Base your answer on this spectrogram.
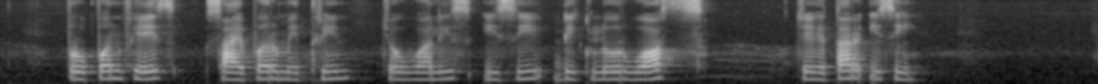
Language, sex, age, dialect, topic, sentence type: Marathi, female, 25-30, Varhadi, agriculture, statement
